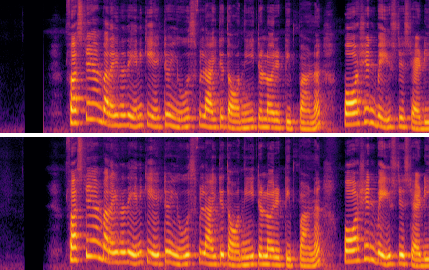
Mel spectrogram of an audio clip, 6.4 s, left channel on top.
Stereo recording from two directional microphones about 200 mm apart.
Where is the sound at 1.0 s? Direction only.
15° right (ahead or behind).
